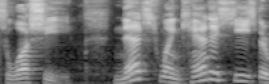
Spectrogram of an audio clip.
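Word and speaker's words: Slusee: Slushy Burger was originally spelled as Slushy, S-L-U-S-E-E, but still pronounced Slushy.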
